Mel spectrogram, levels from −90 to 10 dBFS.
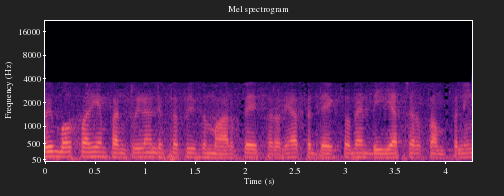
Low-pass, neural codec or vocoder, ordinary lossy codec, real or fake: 3.6 kHz; codec, 24 kHz, 0.9 kbps, WavTokenizer, medium speech release version 1; AAC, 16 kbps; fake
